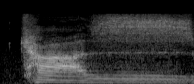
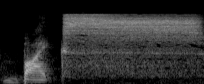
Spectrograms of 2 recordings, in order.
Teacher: So cars would be a voiced one. Bikes would be unvoiced.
